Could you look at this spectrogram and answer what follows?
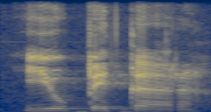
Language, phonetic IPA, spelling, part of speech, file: Czech, [ˈjupɪtɛr], Jupiter, proper noun, Cs-Jupiter.ogg
- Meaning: 1. Jupiter (Roman god) 2. Jupiter (planet)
